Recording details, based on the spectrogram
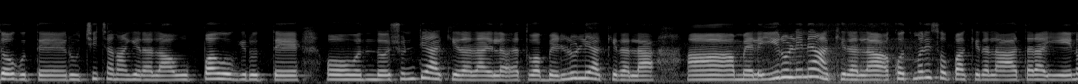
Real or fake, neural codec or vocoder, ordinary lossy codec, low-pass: real; none; none; 7.2 kHz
